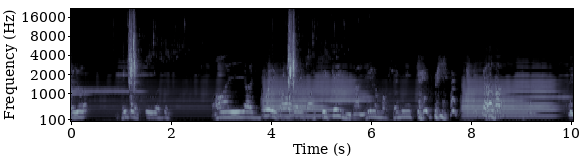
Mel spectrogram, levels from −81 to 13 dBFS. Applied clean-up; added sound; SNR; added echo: classical method log-MMSE.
